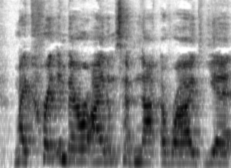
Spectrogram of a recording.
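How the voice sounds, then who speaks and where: With an American accent and an animated tone, a woman speaks at a fairly high pitch amid audible room echo and noticeable background noise. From Philadelphia, US. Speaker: home and lifestyle vlogger. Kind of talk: product haul video. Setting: home studio.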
